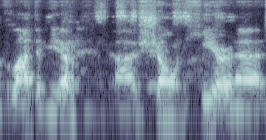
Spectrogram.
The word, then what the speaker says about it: Vladimir: What's uh especially important in its history is the conversion of one of its leaders pronounced in Russian Vladimir uh shown here in a statue overlooking the Dipro River that runs through the middle of cave.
